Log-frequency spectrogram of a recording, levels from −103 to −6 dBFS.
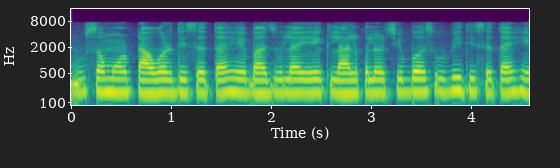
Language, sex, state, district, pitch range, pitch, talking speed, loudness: Marathi, female, Maharashtra, Sindhudurg, 175-180 Hz, 175 Hz, 170 wpm, -16 LUFS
